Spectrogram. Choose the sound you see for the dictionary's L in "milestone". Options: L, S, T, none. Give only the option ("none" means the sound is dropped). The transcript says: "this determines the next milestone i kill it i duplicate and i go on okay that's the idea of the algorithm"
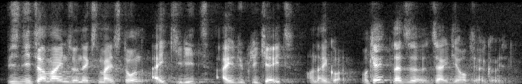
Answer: L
